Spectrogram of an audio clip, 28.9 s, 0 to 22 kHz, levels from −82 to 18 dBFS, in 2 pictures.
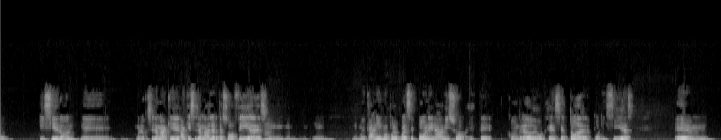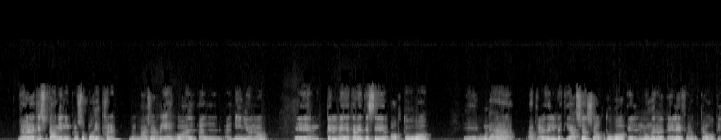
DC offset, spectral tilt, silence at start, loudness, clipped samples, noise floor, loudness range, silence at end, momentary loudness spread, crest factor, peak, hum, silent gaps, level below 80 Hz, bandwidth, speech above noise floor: under 0.1%; -6 dB/octave; 0 s; -16 LUFS; under 0.1%; -57 dBFS; 4 LU; 0 s; 14 LU; 16 dB; 0 dBFS; none; none; -60 dBFS; 9 kHz; 41 dB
